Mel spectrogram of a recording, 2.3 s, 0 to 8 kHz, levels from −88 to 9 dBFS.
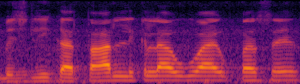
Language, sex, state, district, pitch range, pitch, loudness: Hindi, male, Bihar, Begusarai, 140-150 Hz, 150 Hz, -23 LUFS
